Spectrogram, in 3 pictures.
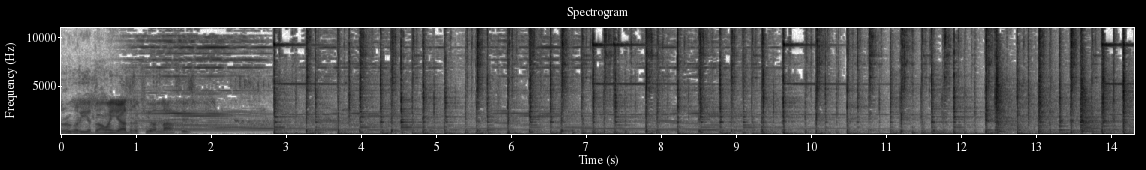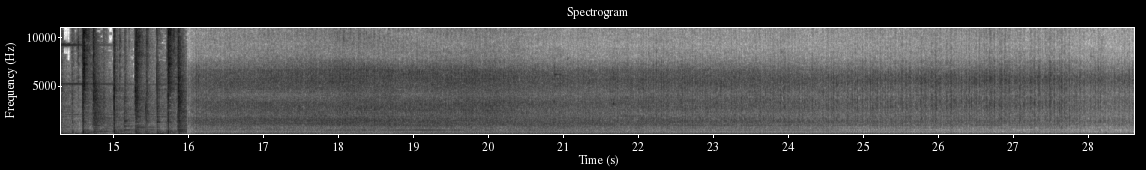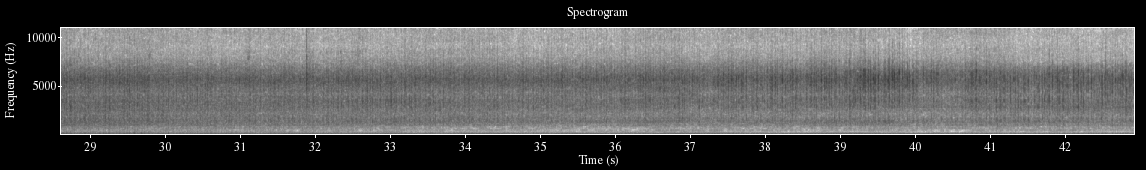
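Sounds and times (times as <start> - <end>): tractor diesel engine running: 2.8 - 42.9.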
